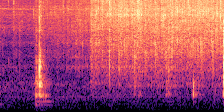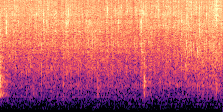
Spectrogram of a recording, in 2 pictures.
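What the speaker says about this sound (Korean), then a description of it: "오이도 센 불에서 그냥 볶아주세요." Cucumber stir-fries over high heat for gimbap, a continuous close sizzle rising after a sharp opening clatter, dotted with occasional utensil taps against the pan, no voices.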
